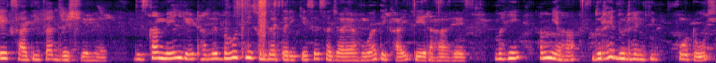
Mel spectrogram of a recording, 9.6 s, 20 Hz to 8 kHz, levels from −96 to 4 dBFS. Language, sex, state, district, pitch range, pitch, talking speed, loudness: Hindi, female, Chhattisgarh, Raigarh, 175-245 Hz, 215 Hz, 175 wpm, -17 LUFS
